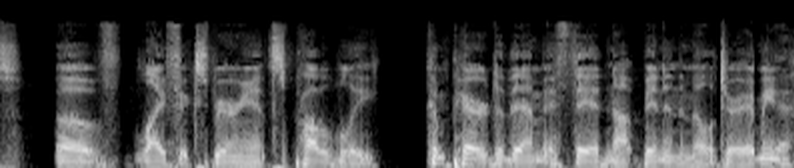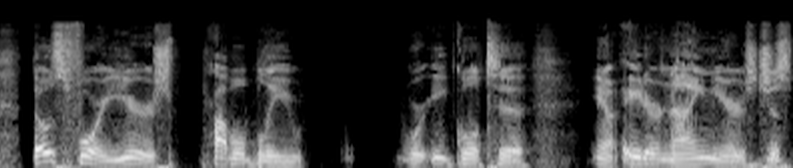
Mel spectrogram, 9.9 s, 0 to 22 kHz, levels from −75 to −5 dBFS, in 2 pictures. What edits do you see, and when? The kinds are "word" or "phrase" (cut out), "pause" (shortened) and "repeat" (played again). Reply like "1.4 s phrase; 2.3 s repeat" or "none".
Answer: none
